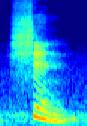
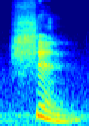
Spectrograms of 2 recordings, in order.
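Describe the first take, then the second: First: The ending has a short 'i' vowel. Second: The ending has a short 'i' vowel.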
